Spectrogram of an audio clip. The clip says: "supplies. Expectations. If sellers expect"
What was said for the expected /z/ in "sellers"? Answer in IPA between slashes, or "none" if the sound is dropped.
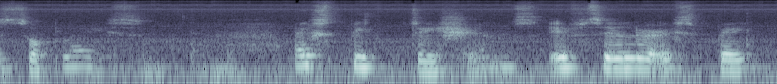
none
